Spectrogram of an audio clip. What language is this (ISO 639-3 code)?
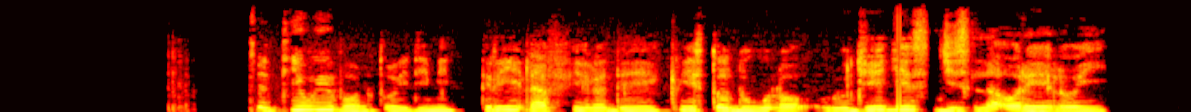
epo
